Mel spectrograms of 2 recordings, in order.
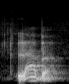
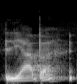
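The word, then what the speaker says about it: leaba: So there's not a whole lot of difference between the Munster and the Connacht way. I would say labba. You might get a pronunciation like liaba in Connacht, but there's not a whole lot of difference. But in Ulster then, liabi.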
